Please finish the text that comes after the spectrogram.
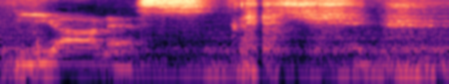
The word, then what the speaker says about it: Yanes: It's just like Giannis, you know? Oh shit. So, Y-A-H. Yeah. On the record, his name is pronounced Giannis.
